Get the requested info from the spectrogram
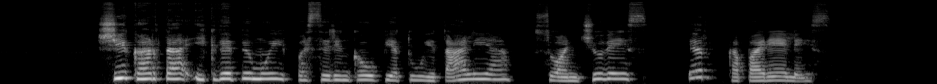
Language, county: Lithuanian, Tauragė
